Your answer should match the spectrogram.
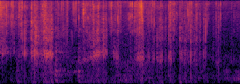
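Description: Crisp, crackly crunching of a fortune cookie being chewed into a microphone, a dense run of sharp bites and brittle snaps lasting a couple of seconds, fairly loud, with no talking.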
